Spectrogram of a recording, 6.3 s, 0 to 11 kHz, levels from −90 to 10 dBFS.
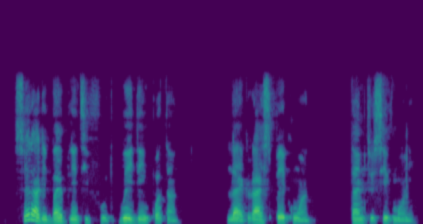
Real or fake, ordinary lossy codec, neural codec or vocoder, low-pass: real; none; none; 7.2 kHz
